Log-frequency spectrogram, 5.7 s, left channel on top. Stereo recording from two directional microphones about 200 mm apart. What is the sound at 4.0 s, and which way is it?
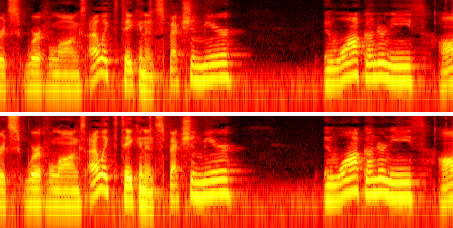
Speech, 30° right (ahead or behind).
